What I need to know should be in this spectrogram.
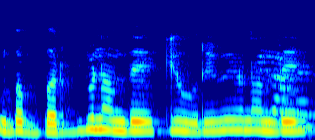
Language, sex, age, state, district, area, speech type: Dogri, female, 45-60, Jammu and Kashmir, Samba, urban, spontaneous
